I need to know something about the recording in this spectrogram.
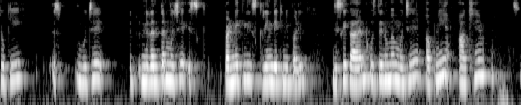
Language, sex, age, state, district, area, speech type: Hindi, female, 18-30, Madhya Pradesh, Bhopal, urban, spontaneous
